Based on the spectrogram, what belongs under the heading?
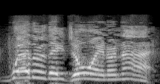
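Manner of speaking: loud, high, ringing pulpit preaching; preaching at full force. Acted. Pastor preaching to his church, full force. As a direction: drive it home to the pews, full voice.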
